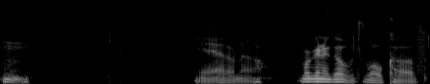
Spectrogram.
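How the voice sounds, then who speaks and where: Young man, podcast host, gravelly, swears a lot, rambling, dry close sound. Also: sits low, big pitch swings, unhurried, no echo. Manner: rambling, profane, thinks aloud. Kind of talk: casual fight predictions podcast.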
